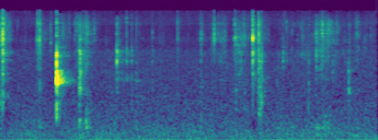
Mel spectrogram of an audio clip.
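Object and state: Dry soap bar being scraped.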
